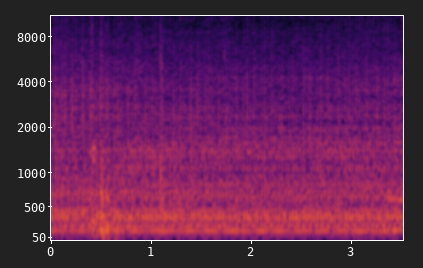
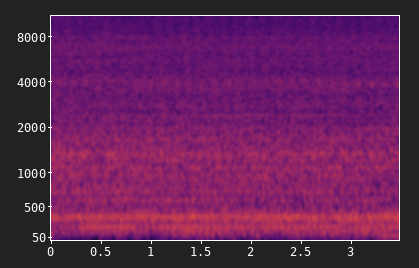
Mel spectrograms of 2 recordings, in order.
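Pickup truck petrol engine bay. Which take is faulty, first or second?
first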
